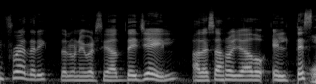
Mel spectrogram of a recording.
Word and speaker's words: Yale: De Yale. – Eso se escribe Yale. – Yale. – Como el candado.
